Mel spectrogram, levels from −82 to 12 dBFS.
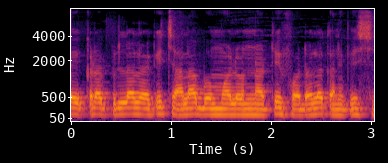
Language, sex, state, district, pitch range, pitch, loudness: Telugu, male, Andhra Pradesh, Sri Satya Sai, 110-125 Hz, 115 Hz, -14 LUFS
